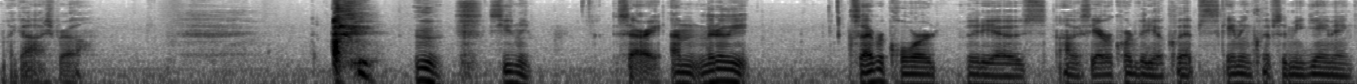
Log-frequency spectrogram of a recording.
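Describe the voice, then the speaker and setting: A young man in his late teens speaks a rambling personal monologue into a phone voice memo. His talk is halting, with restarts and fillers. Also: sits low. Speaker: vlogger.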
